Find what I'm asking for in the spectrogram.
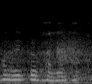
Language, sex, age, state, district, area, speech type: Assamese, female, 45-60, Assam, Udalguri, rural, spontaneous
